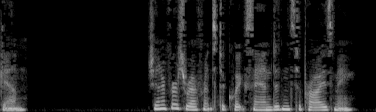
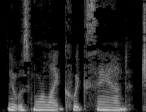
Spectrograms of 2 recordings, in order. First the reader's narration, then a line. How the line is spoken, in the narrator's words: Jennifer said gloomily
